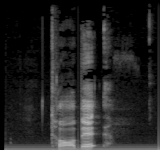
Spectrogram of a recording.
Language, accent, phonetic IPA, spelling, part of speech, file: Persian, Iran, [t̪ʰɒː.béʔ], تابع, noun, Fa-تابع.ogg
- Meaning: 1. follower, dependent 2. citizen 3. function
